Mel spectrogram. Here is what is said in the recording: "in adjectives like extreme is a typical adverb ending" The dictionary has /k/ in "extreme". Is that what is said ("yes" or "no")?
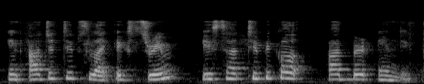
yes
